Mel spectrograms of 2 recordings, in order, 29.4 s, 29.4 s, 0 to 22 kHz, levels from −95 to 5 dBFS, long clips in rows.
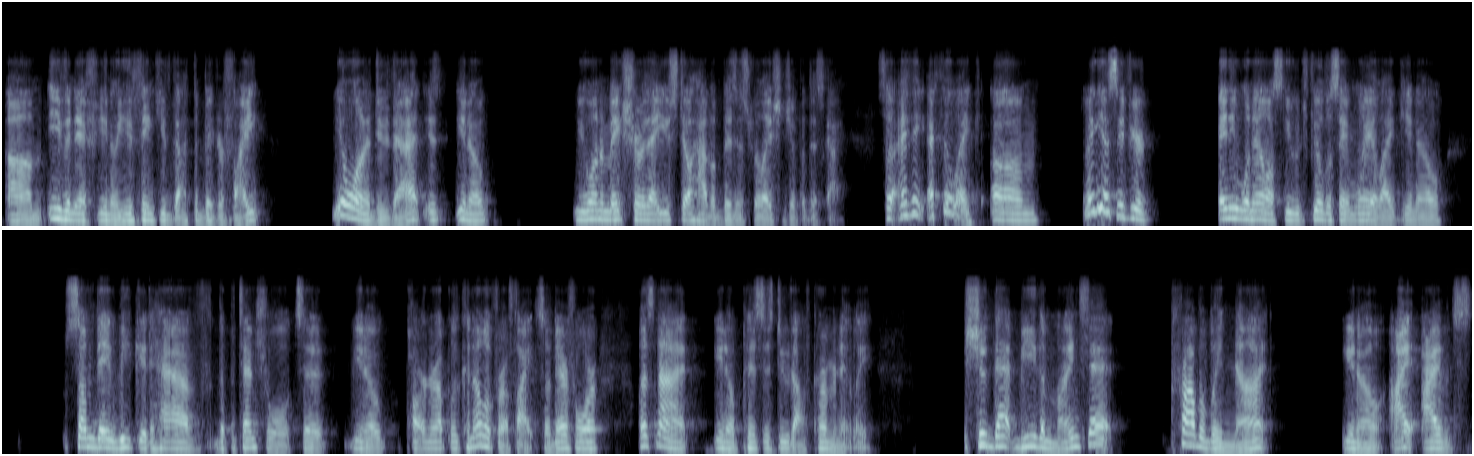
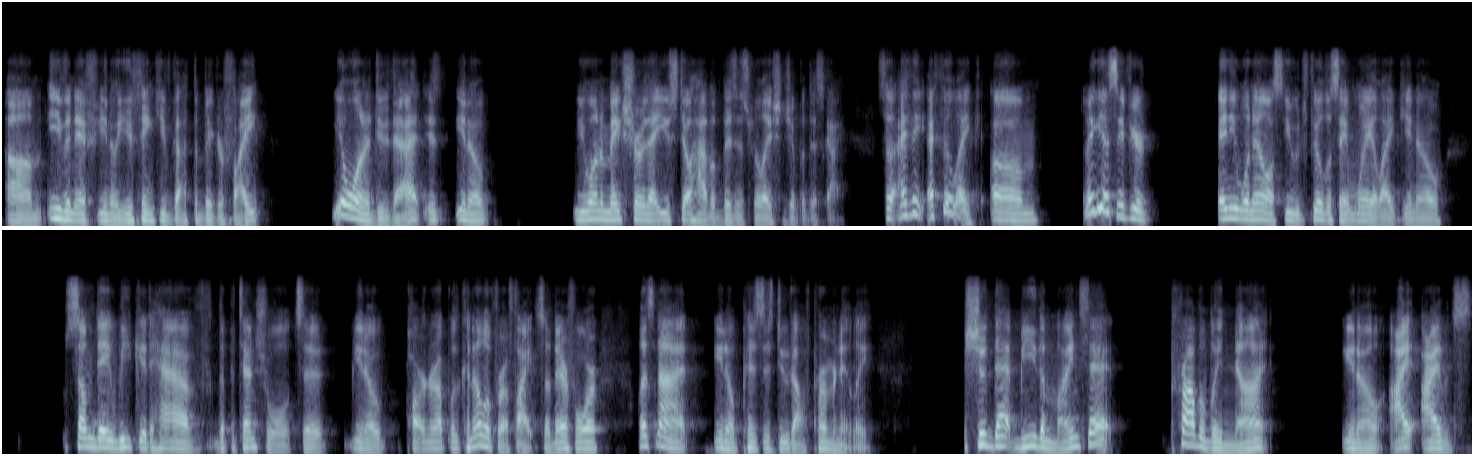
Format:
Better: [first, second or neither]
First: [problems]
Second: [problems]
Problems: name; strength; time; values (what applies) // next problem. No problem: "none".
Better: second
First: garbled, watery; badly; nothing above 7.5 kHz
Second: garbled, watery; slightly; nothing above 7.5 kHz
